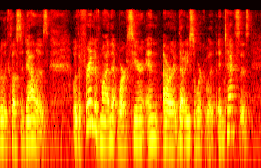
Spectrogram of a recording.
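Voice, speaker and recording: Noticeable background noise sits under an animated tone. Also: woman. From Kansas. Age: 60s. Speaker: book reviewer. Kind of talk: casual chat. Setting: livestream. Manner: halting.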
